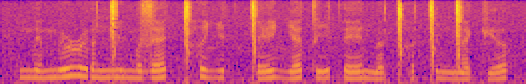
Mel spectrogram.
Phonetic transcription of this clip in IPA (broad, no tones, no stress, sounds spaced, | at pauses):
m e m ʉ ɭ ʉ ɾ ə ŋ͡ǀ i m ə z ɛ ǀʰ ə ʎ i t ǀ e ʎ ɛ t i t ɾ e n ə ǀʰ ə ǀ i ŋ͡ǀ ɛ kʲ ə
